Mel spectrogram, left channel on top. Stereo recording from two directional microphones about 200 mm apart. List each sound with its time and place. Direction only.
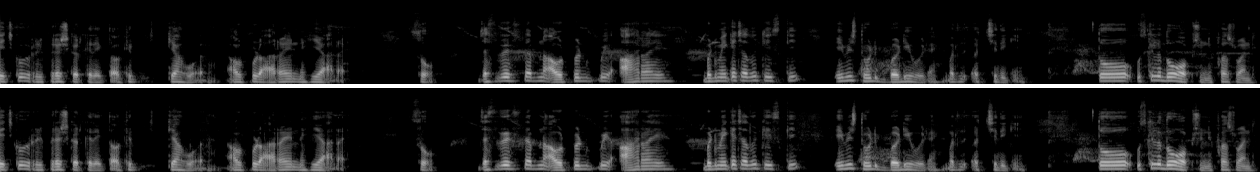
0.0 s speech: 20° right (ahead or behind)
4.2 s a sound: 25° right (ahead or behind)
5.3 s speech: 25° right (ahead or behind)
